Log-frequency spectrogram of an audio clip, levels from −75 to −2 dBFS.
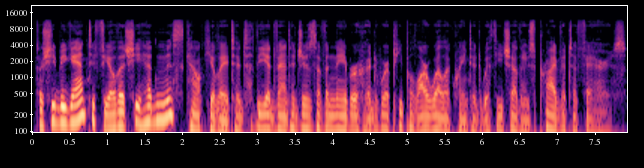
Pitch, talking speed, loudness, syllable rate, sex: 100 Hz, 180 wpm, -19 LUFS, 5.5 syllables/s, male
